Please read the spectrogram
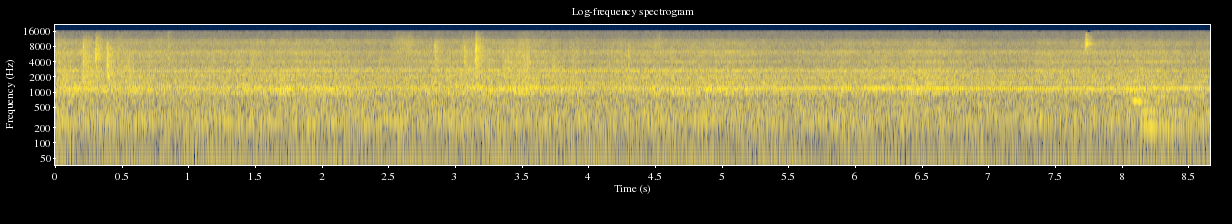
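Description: Steady background hum of room noise with a thin, steady whine running through it, and a few faint clicks.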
